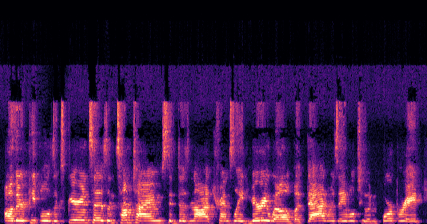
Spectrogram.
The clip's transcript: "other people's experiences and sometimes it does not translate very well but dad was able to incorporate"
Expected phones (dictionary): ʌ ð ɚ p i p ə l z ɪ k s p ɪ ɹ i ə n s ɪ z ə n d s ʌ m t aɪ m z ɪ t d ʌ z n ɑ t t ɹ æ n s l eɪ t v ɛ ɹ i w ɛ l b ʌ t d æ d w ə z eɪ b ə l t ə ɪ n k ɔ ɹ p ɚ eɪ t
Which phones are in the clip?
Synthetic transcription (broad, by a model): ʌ ð ɚ p i p l z ɪ k s p ɪ ɹ i ə n s ɪ z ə n s ʌ m t aɪ m z ɪ t d ʌ z n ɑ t t ɹ æ n s l eɪ t v ɛ ɹ i w ɛ l b ʌ t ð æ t w ə z eɪ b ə l t ə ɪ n k ɔ ɹ p ɚ eɪ t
